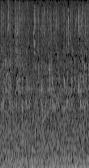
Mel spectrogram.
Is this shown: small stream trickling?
yes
